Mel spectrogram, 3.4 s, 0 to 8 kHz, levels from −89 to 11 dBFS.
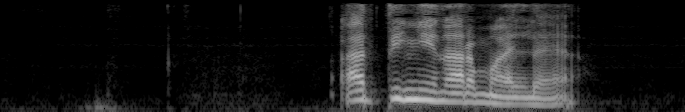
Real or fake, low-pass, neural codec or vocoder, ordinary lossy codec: fake; 7.2 kHz; codec, 24 kHz, 3 kbps, HILCodec; MP3, 48 kbps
